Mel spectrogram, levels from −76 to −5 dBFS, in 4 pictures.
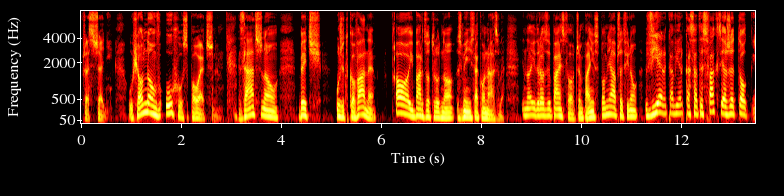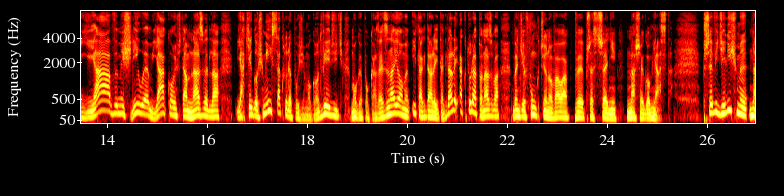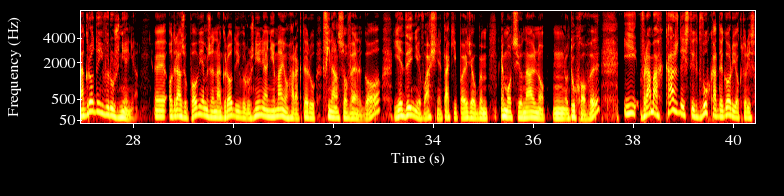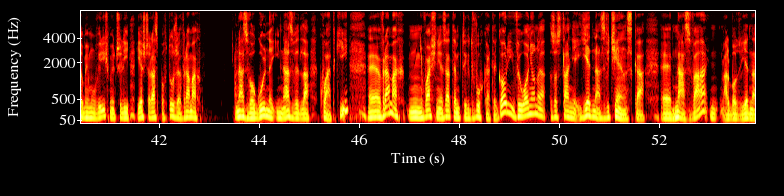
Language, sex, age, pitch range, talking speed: Polish, male, 50-69, 95-140 Hz, 130 wpm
